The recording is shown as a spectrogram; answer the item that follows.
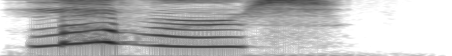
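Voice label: licks, female spoken; ILIO; Vocal Planet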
